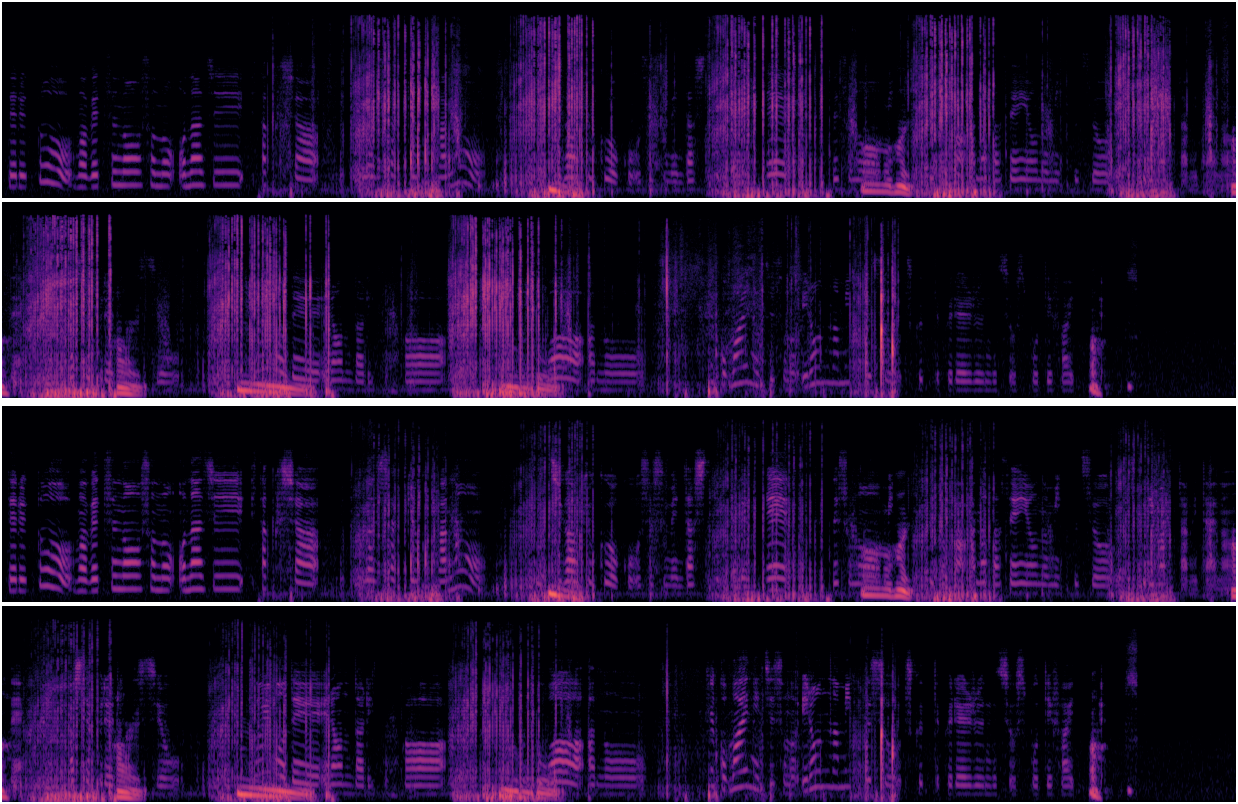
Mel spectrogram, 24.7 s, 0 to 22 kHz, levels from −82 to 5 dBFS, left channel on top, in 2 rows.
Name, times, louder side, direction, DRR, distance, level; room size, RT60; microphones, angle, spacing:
voice 1, 0.0-2.4 2.7-3.2 3.6-4.8 5.3-7.1 7.4-7.9 8.3-8.9 9.5-11.1 11.4-12.5 13.0-14.1 14.9-16.1 16.3-16.8 17.7-18.8 19.4-23.1, right 4 dB, 70° right, 5.0 m, -48 dB
sound 1, 2.6-3.1 3.4-6.1 6.5-6.6 7.1-8.6 9.1-10.0 10.2-10.5 11.0-13.5 13.8-13.9 14.3-15.7 16.2-16.5 16.8-18.2 18.7-20.6 20.8-21.3, left 6 dB, 55° left, 1.0 m, -37 dB
voice 2, 8.6-9.1 12.3-12.4 13.5-13.7 14.7-15.4 17.3-17.9 23.2-23.7, right 2 dB, 90° right, 1.7 m, -35 dB
head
